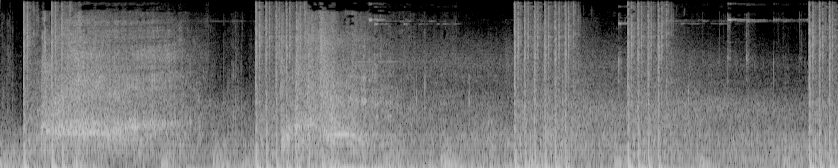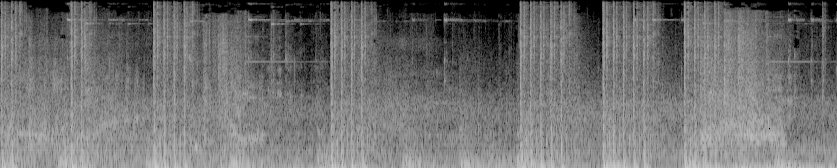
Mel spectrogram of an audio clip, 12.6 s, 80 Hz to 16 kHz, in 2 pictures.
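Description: Automatic pipe rifle fire in Fallout 4, heard as repeated loud bursts of rapid gunfire broken by short pauses, with fainter background noise between volleys.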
